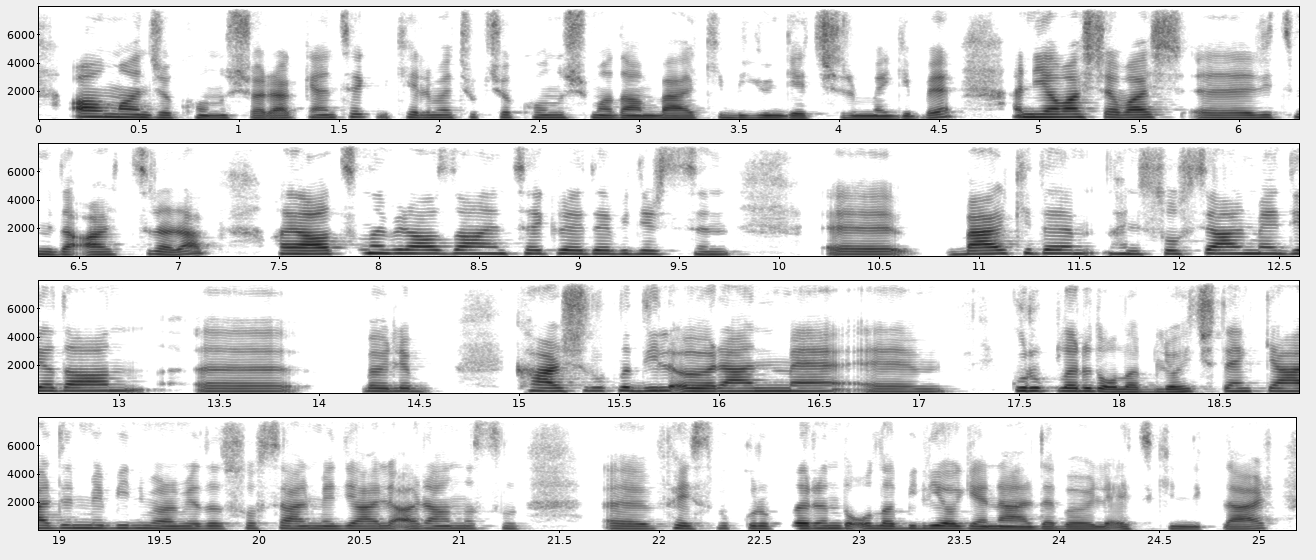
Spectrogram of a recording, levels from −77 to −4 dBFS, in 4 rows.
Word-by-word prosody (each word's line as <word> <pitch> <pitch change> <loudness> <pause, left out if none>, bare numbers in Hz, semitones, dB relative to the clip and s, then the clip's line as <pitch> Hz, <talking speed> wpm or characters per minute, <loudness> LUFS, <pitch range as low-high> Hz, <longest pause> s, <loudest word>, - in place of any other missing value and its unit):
Almanca 190 -6 +3
konuşarak, 150 -2 -2
yani, 170 +1 -2
tek 200 +1 -6
1 - - -11
kelime 170 -1 -3
Türkçe 175 0 -7
konuşmadan 160 -4 -1
belki 135 +2 0
bir 145 - -4
gün 150 0 0
geçirme 140 0 -2
gibi, 135 +8 -2 0.3
hani, 195 - +3
yavaş 200 0 +5
yavaş, 180 0 +3
eee, 165 0 -1
ritmi 175 +1 -4
de 175 - +3
arttırarak 175 0 +1 0.3
hayatına 220 +3 +4
biraz 245 -1 +3
daha 240 -1 +3
entegre 230 +1 -1
edebilirsin. 215 -4 -3 0.4
Eee, 185 0 0 0.2
belki 225 +6 +5
de 245 -1 0
hani, 215 -1 -2
sosyal 225 +3 +1
medyadan, 220 +1 +1 0.2
eee, 185 0 -3 0.3
böyle, 190 -1 -2 0.4
karşılıklı 215 +1 +2
dil 220 +3 +1
öğrenme, 195 -1 +2
eee, 170 0 -5 0.3
grupları 205 -2 +2
da - - +4
olabiliyor. 155 +1 +1
Hiç 175 0 -6
denk 195 0 -2
geldin 190 0 +2
mi 190 -2 -2
bilmiyorum 185 -4 -2
ya 165 0 -3
da 170 - -2
sosyal 175 0 -3
medyayla 165 0 -1
aran 170 0 -1
nasıl, 170 0 -9 0.4
eee, 160 -2 -1
Facebook 175 +2 -5
gruplarında 175 +1 0
olabiliyor 175 0 +1
genelde, 145 -3 0
böyle, 135 -1 -1
etkinlikler. 140 +2 -3
180 Hz, 140 wpm, -22 LUFS, 165-210 Hz, 0.4 s, yavaş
